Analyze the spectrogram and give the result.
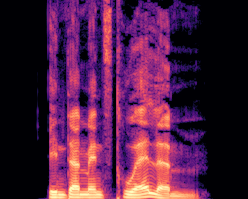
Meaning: strong dative masculine/neuter singular of intermenstruell
- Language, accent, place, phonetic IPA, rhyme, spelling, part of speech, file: German, Germany, Berlin, [ɪntɐmɛnstʁuˈɛləm], -ɛləm, intermenstruellem, adjective, De-intermenstruellem.ogg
